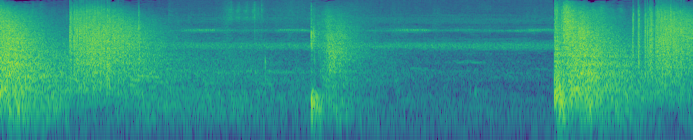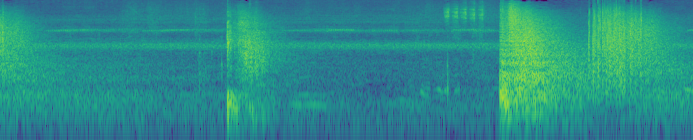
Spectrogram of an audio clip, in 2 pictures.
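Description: Consumer firework cake (Boomwow Never Underestimate) firing shot by shot. Three loud bangs about six seconds apart each trail a second or two of crackling hiss, and a smaller pop comes a couple of seconds before the second and third. Crickets chirp steadily underneath.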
